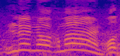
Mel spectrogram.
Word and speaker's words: Lenormand: Fíjate que bien lo pronuncia, Paco. Lenormand.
